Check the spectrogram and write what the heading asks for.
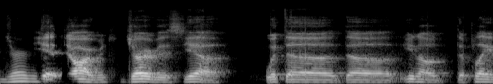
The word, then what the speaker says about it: Jervis: yeah, Jervis.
